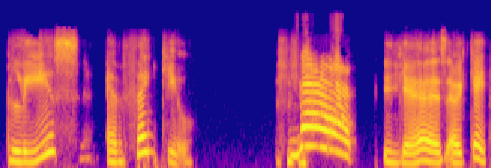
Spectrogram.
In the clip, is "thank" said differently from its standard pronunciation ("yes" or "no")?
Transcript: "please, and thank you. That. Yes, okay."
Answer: no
